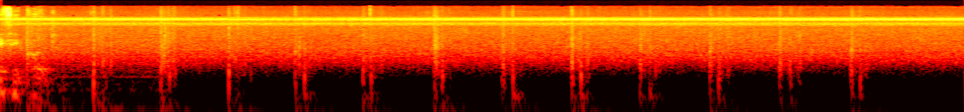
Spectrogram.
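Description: Soft footsteps pad along at a steady pace.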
